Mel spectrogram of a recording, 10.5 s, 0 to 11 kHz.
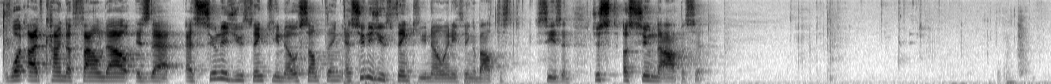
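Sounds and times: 
speech: 0.1 - 7.2
person sipping a drink: 7.5 - 10.5
soft wet mouth clicks: 7.9 - 9.4.

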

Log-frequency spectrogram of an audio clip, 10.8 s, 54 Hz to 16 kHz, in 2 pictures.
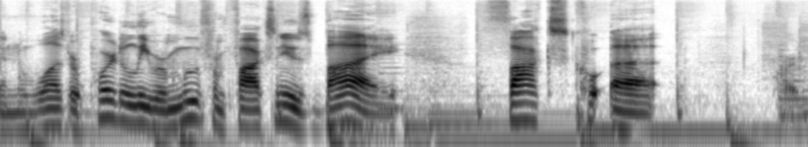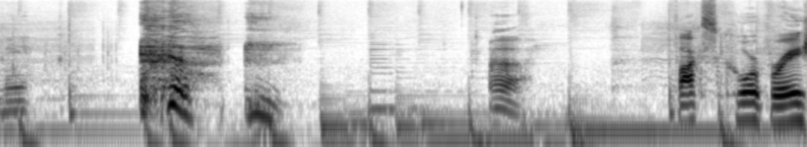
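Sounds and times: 
speech: 0.0 - 4.6, 5.2 - 5.7, 6.3 - 7.6, 8.6 - 9.0, 9.8 - 10.7
person clearing throat with a harsh rasping burst: 6.3 - 7.4.

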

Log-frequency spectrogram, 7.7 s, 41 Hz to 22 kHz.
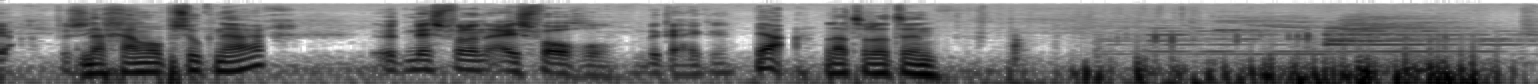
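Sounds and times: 
speech: 0.0 - 5.2
crunching footsteps on gravel: 4.8 - 7.5
church bell ringing: 5.4 - 7.6.

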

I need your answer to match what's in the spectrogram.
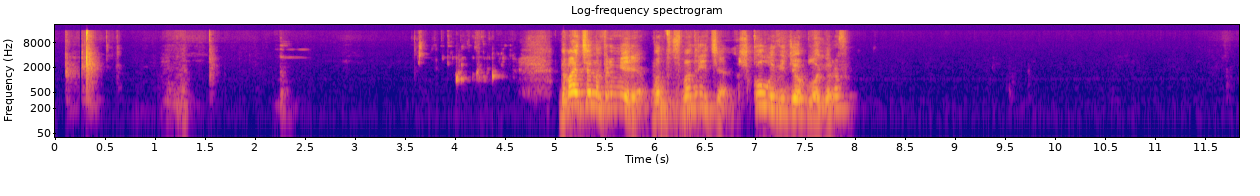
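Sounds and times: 
person drinking water with wet gulps and swallows: 3.6 - 4.7
speech: 5.0 - 8.0.

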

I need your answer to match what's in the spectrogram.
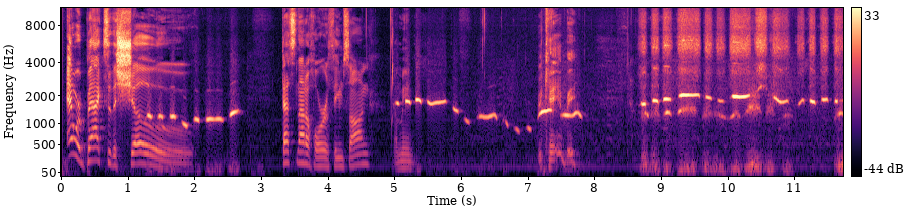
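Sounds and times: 
speech: 0.1 - 2.1, 3.3 - 5.5, 7.2 - 7.8, 8.7 - 9.0
person whistling a short tune: 1.4 - 2.8, 5.0 - 7.8, 8.7 - 11.7.

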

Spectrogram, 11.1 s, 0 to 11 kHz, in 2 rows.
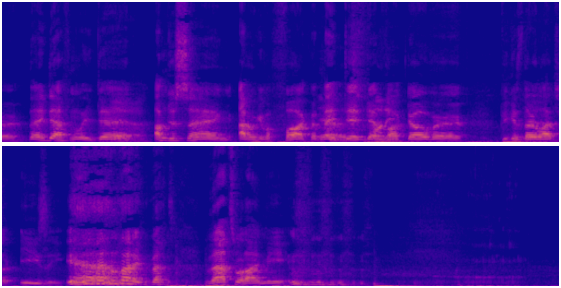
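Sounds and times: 
speech: 0.0 - 9.2
laughter: 6.2 - 7.3, 8.4 - 9.3
quiet swallowing: 9.3 - 11.0
person drinking tap water: 9.3 - 11.1.

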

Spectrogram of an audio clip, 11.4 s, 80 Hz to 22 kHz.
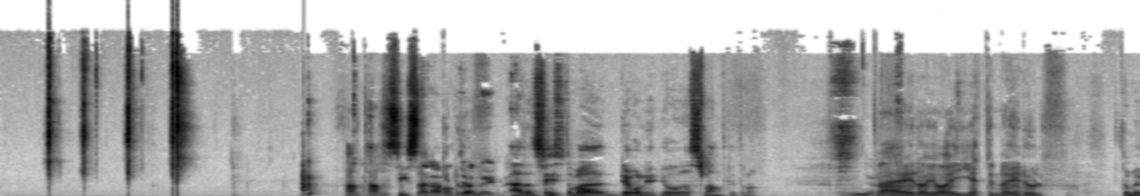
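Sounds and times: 
rough scraping lighter strike: 0.4 - 2.0
speech: 3.4 - 7.7, 8.5 - 10.6.

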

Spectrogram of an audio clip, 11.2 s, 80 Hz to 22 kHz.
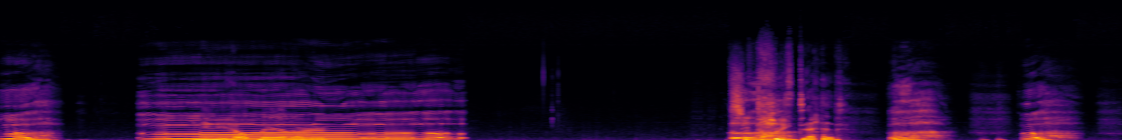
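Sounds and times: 
speech: 0.1 - 0.6, 1.4 - 3.4, 7.4 - 10.8
ragged gasping breaths: 8.4 - 11.2.

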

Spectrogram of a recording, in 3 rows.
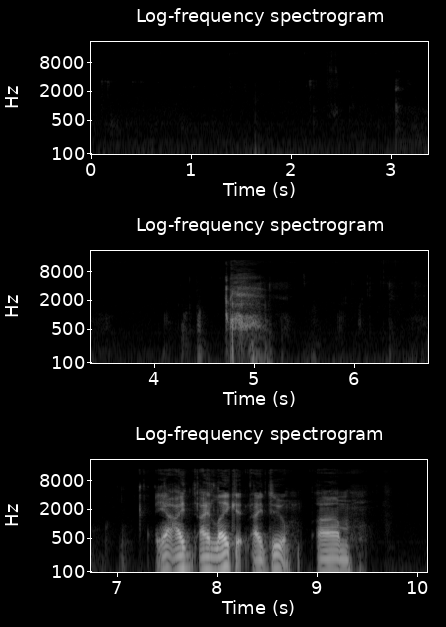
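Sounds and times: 
person sipping a drink: 4.2 - 7.4
speech: 7.4 - 9.5.

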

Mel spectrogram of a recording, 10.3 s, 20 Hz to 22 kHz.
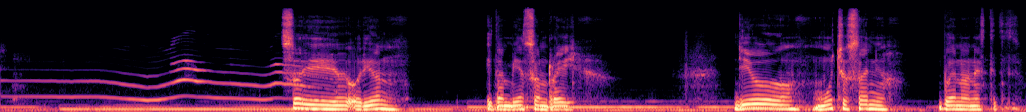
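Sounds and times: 
small cat meowing: 0.0 - 3.3
speech: 2.9 - 4.1, 4.9 - 6.0, 7.3 - 10.2.

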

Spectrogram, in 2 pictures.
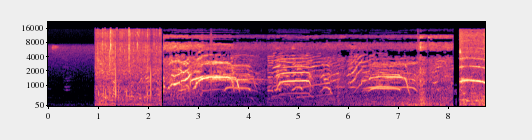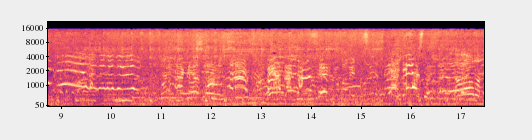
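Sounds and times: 
wind outdoors on the water: 0.0 - 17.4
panicked tourists screaming on boats: 2.3 - 7.5, 8.2 - 17.4
loud rumbling of rockfall: 8.2 - 17.4.

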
